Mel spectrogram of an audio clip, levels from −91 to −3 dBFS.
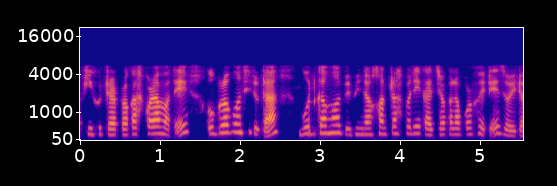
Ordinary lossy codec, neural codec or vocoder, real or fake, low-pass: none; autoencoder, 48 kHz, 32 numbers a frame, DAC-VAE, trained on Japanese speech; fake; 5.4 kHz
